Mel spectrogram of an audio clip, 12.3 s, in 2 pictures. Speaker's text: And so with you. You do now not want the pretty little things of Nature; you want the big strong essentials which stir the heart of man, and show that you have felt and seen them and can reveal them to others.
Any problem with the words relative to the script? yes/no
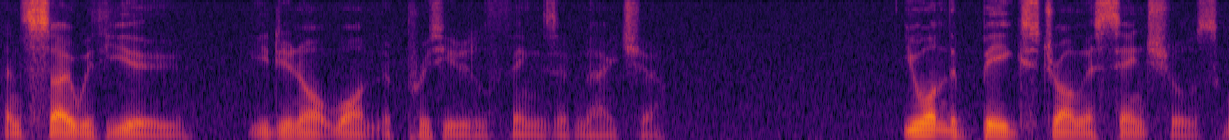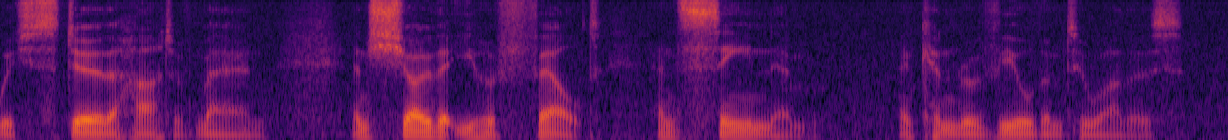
yes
